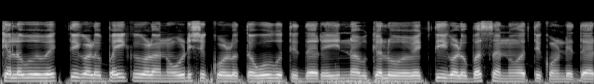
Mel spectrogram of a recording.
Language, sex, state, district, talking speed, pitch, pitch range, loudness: Kannada, male, Karnataka, Koppal, 100 wpm, 145 Hz, 140-155 Hz, -13 LUFS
